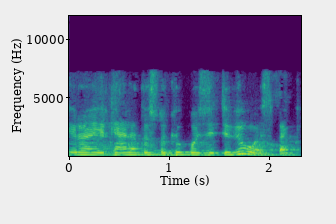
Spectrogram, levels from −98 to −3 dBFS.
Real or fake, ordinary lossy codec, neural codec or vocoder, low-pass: real; MP3, 48 kbps; none; 7.2 kHz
